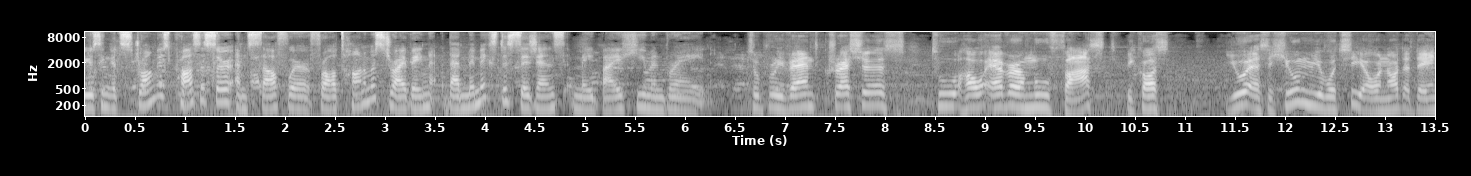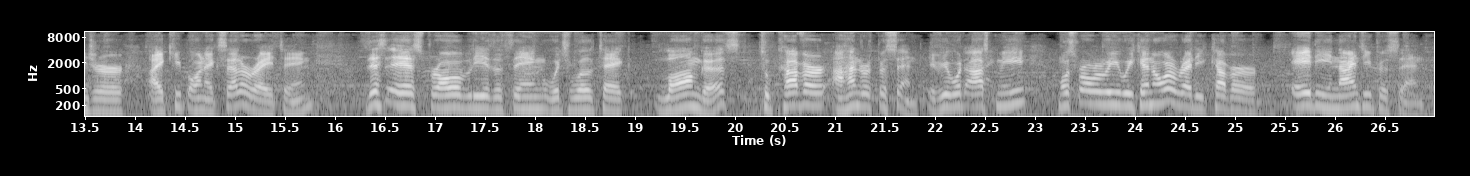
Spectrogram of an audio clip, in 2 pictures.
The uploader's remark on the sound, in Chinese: 2021 Shanghai Auto Show。Navigates the massive National Exhibition andConvention Center。在国家会展中心，为我们带来现场报道。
